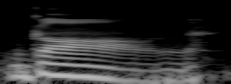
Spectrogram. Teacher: It's the back of your tongue touching sort of the roof of your mouth.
